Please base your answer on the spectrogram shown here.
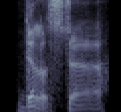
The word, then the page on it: delustre: British English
